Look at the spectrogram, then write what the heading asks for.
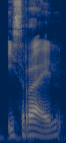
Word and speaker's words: Israel: La R se pronuncia fuerte o trillada también cuando está detrás de la N, la S o la L, como por ejemplo en las palabras Enrique, Israel y alrededor.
